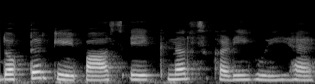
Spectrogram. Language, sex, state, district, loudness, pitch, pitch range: Hindi, female, Punjab, Fazilka, -17 LUFS, 215 Hz, 205-235 Hz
